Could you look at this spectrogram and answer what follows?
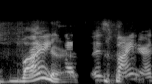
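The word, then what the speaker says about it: Weiner: is no such thing there is no last name anywhere of name winner like anthony winner they're like you know that's not how you pronounce and so you're lending yourself to be obviously ridiculed right right uh meanwhile you could tell everybody correct everybody my last name is viner that's not actually the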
